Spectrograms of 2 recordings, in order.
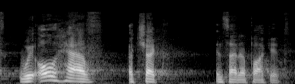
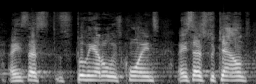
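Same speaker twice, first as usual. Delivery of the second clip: ordinary delivery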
